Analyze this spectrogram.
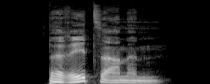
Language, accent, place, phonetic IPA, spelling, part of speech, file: German, Germany, Berlin, [bəˈʁeːtzaːməm], beredsamem, adjective, De-beredsamem.ogg
- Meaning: strong dative masculine/neuter singular of beredsam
